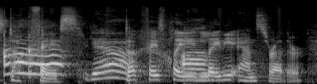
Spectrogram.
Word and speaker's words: Anstruther: Duckface playing Lady Anstruther.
